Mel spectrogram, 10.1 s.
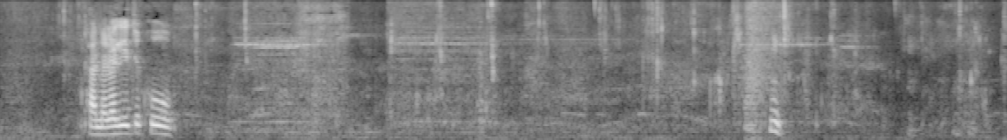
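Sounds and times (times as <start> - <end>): close-up chewing with mouth clicks: 0.0 - 10.0.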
